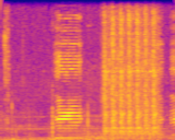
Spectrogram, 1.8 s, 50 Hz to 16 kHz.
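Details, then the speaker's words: John Deere 9600 combine on a crank attempt: rapid machine-gun chatter from the starter, engine never turning over; owner says it is a bad starter, not yet confirmed. "sounds like a machine gun going off that's the sound of a bad starter"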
